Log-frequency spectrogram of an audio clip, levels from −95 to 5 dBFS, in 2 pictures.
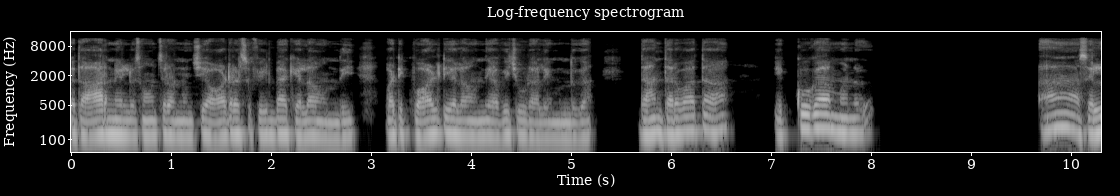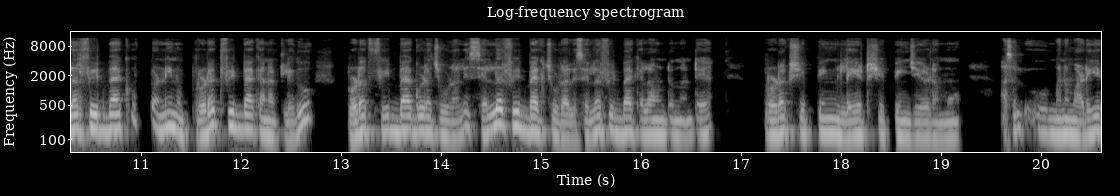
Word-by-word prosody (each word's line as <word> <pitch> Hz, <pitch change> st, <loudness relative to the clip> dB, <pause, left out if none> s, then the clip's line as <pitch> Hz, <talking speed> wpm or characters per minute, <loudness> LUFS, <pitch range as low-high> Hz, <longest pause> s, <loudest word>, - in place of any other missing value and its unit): గత 130 Hz, 0 st, -1 dB, 0.2 s
6 130 Hz, +1 st, +4 dB
నెలలు 125 Hz, -1 st, +2 dB
సంవత్సరం 125 Hz, 0 st, -1 dB
నుంచి 115 Hz, +2 st, -1 dB, 0.2 s
ఆర్డర్స్ 130 Hz, +2 st, +2 dB
ఫీడ్‌బ్యాక్ 125 Hz, +1 st, 0 dB
ఎలా 125 Hz, +1 st, 0 dB
ఉంది? 110 Hz, +1 st, -3 dB, 0.4 s
వాటి 125 Hz, +1 st, 0 dB
క్వాలిటీ 130 Hz, +3 st, +2 dB
ఎలా 125 Hz, -, 0 dB
ఉంది? 120 Hz, +1 st, -1 dB
అవి 125 Hz, +2 st, -2 dB
చూడాలి 115 Hz, -2 st, -3 dB
ముందుగా. 110 Hz, +1 st, -3 dB, 0.6 s
దాని 135 Hz, +1 st, +2 dB
తర్వాత 145 Hz, +4 st, +1 dB, 0.8 s
ఎక్కువగా 165 Hz, +6 st, +3 dB, 0.2 s
మన 140 Hz, -1 st, +1 dB, 1.9 s
ఆ! 150 Hz, +2 st, -1 dB, 0.3 s
సెల్లర్ 145 Hz, +3 st, +4 dB
ఫీడ్‌బ్యాకు 165 Hz, 0 st, +3 dB, 0.3 s
నేను 175 Hz, -5 st, +4 dB
ప్రొడక్ట్ 150 Hz, +12 st, +1 dB
ఫీడ్‌బ్యాక్ 165 Hz, -4 st, +2 dB
అనట్లేదు. 120 Hz, -, -1 dB, 0.4 s
ప్రోడక్ట్ 140 Hz, +6 st, 0 dB
ఫీడ్‌బ్యాక్ 150 Hz, 0 st, +1 dB
గూడా 150 Hz, -1 st, +2 dB
చూడాలి. 120 Hz, +4 st, -4 dB
సెల్లర్ 185 Hz, +9 st, +3 dB
ఫీడ్‌బ్యాక్ 150 Hz, -7 st, +3 dB
చూడాలి. 110 Hz, -3 st, -3 dB
సెల్లర్ 135 Hz, +5 st, -2 dB
ఫీడ్‌బ్యాక్ 140 Hz, -3 st, -1 dB
ఎలా 130 Hz, 0 st, 0 dB
ఉంటుందంటే 125 Hz, 0 st, -4 dB, 0.6 s
ప్రొడక్ట్ 140 Hz, +3 st, +2 dB
షిప్పింగ్ 135 Hz, +1 st, -1 dB
లేట్ 125 Hz, +2 st, +1 dB
షిప్పింగ్ 125 Hz, -2 st, -3 dB
జేయడము, 115 Hz, 0 st, -4 dB, 0.5 s
అసలు 160 Hz, +2 st, +2 dB, 0.3 s
మనం 130 Hz, 0 st, +3 dB
అడిగే 135 Hz, +5 st, 0 dB
130 Hz, 135 wpm, -31 LUFS, 120-145 Hz, 1.9 s, 6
